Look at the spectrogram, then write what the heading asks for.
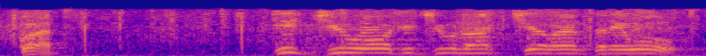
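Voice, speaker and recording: An actor playing a solemn, pompous district attorney in a theatrical 1930s radio melodrama. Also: male voice, high-pitched, moderate pace, close to an everyday voice. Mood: accusing. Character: grave, dramatic district attorney cross-examining a witness. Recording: noisy, dull 1930s radio recording.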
